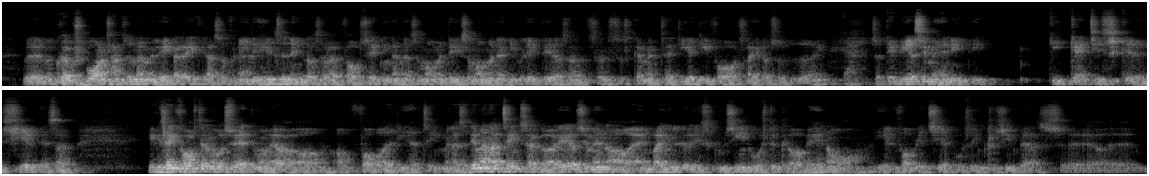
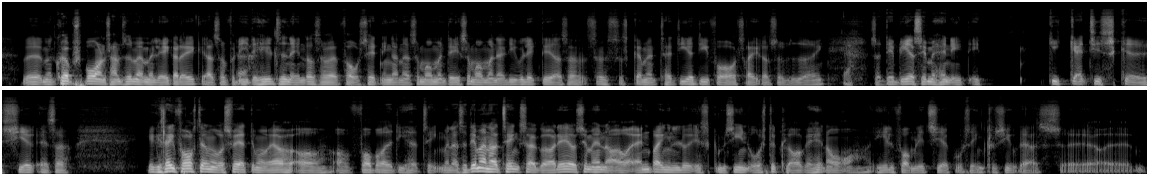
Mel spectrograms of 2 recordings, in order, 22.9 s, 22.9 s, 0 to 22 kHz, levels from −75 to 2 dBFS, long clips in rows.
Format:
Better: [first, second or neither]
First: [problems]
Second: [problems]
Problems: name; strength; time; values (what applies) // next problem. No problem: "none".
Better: second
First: room echo; slight; dies away in 0.4 s // off-mic speech; far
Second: none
